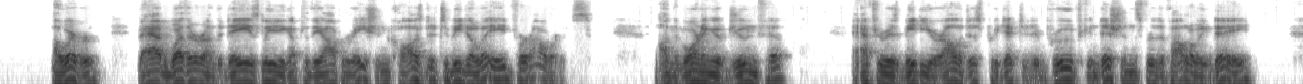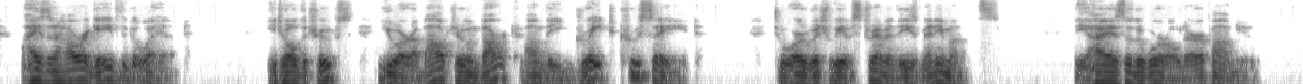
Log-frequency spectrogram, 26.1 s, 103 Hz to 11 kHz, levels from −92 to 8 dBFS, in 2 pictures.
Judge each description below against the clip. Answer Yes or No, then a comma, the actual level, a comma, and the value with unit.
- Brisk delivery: No, average, 155 wpm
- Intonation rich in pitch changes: No, average, 3.8 semitones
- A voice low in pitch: Yes, low, 100 Hz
